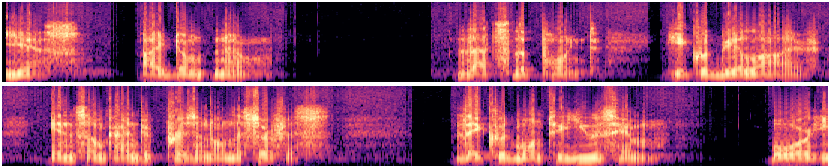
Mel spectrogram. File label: Wiretap; Morpheus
